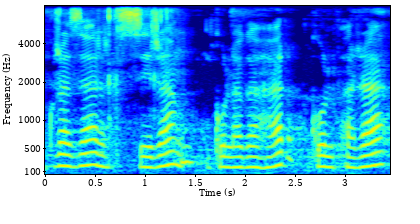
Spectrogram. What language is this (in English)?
Bodo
